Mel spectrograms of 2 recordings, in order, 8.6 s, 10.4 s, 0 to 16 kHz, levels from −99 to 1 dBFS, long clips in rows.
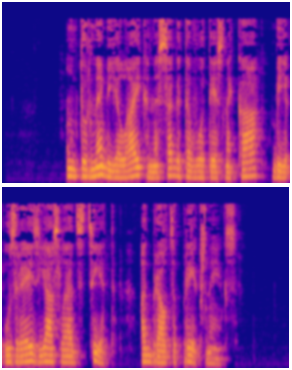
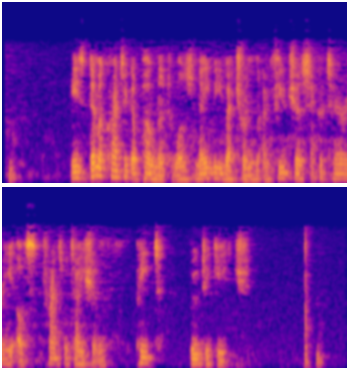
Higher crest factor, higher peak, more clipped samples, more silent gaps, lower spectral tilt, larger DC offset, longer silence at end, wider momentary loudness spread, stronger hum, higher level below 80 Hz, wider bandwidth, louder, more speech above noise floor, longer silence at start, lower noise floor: second, 18 dB vs 24 dB; second, -6 dBFS vs 0 dBFS; neither; neither; about the same, -4 dB/octave vs -4.5 dB/octave; neither; first, 0.85 s vs 0.4 s; second, 10 LU vs 14 LU; neither; second, -60 dBFS vs -46 dBFS; first, 11.5 kHz vs 7.4 kHz; about the same, -24 LUFS vs -22 LUFS; first, 58 dB vs 47 dB; first, 0.95 s vs 0.1 s; first, -82 dBFS vs -70 dBFS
